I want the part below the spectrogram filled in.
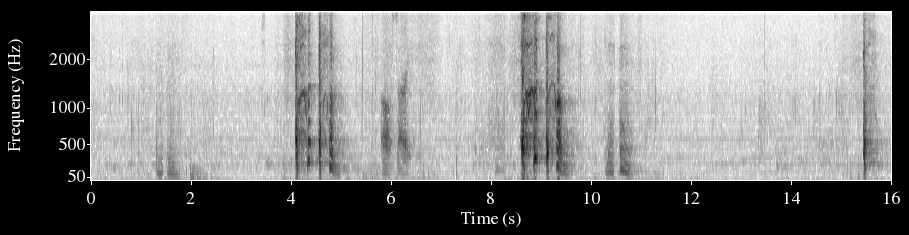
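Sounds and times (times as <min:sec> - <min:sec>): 
throat clearing: 0:01.3 - 0:01.9, 0:08.2 - 0:11.1, 0:15.4 - 0:15.9
harsh coughing: 0:04.1 - 0:05.1, 0:08.6 - 0:09.7, 0:10.3 - 0:11.0, 0:15.4 - 0:15.9
speech: 0:04.3 - 0:05.0, 0:09.3 - 0:09.6.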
